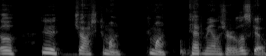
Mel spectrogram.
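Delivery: nervous, urgent, panicked, stammering, pleading tone. Retelling how Holly wanted to leave when security threatened them: imitating someone panicking. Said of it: "She starts panicking".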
